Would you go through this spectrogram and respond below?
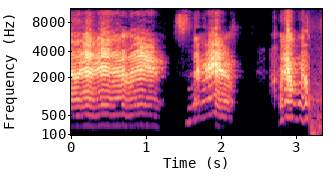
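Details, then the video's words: Domestic cat giving a long drawn-out meow with rich harmonics for about a second, then two shorter rising-falling meows after brief pauses, in a quiet indoor room. "Cute Meows | Cat Sounds"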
